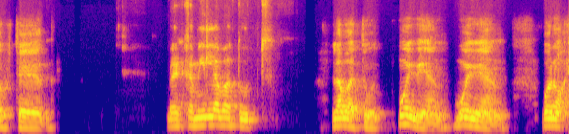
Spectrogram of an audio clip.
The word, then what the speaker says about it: Labatut: empezar por pronunciar bien su nombre como lo pronuncia usted benjamín labatut labatut muy bien muy bien bueno he encantado de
